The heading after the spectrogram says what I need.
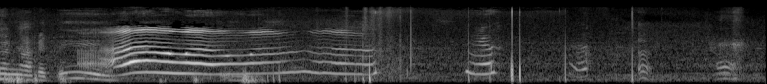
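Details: Sick baby boy: a sustained fussy infant wail with shorter whimpering sounds after it; an unwell baby's cry.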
